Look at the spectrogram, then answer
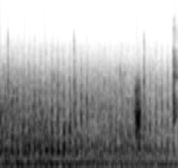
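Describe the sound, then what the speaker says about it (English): A helicopter in a video game flies with a steady, dense rotor thrum that stays constant throughout. "Canada is going to dip the front of that helicopter down and try to pick up some speed."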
